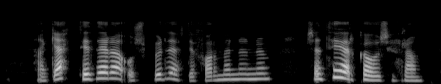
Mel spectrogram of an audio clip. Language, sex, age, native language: Icelandic, female, 30-39, Icelandic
